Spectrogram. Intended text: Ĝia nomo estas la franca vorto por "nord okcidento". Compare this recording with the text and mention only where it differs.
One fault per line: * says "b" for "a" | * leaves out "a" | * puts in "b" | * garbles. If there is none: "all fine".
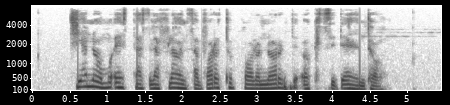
all fine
